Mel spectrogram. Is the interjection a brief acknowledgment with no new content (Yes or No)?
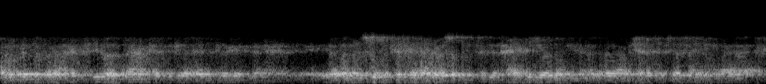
Yes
